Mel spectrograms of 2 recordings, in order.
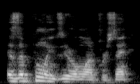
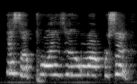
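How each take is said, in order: First: Said in the usual way. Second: High alarm. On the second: Shown as a demonstration. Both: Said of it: "repeated in character voice".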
